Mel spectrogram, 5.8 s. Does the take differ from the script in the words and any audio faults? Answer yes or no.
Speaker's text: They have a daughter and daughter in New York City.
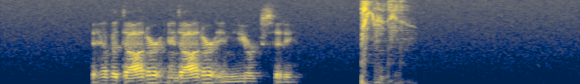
yes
